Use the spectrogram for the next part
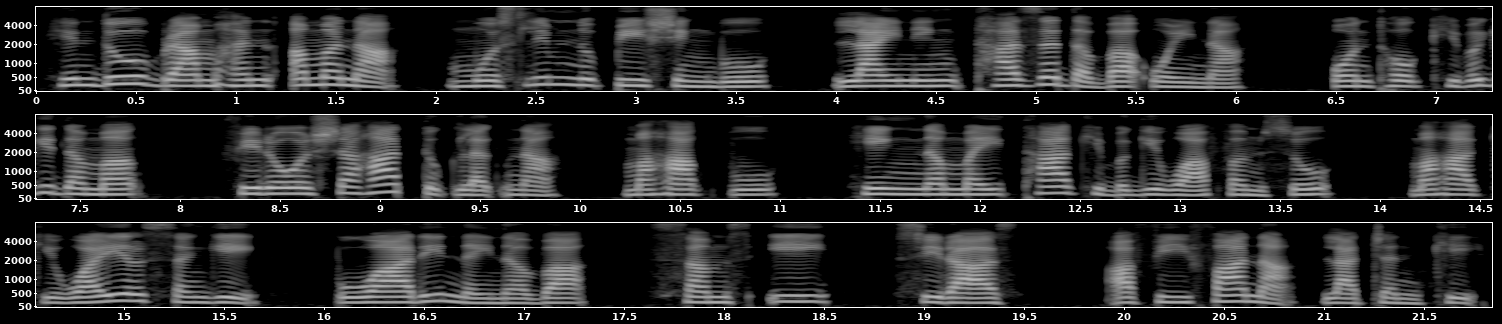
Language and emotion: Manipuri, neutral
